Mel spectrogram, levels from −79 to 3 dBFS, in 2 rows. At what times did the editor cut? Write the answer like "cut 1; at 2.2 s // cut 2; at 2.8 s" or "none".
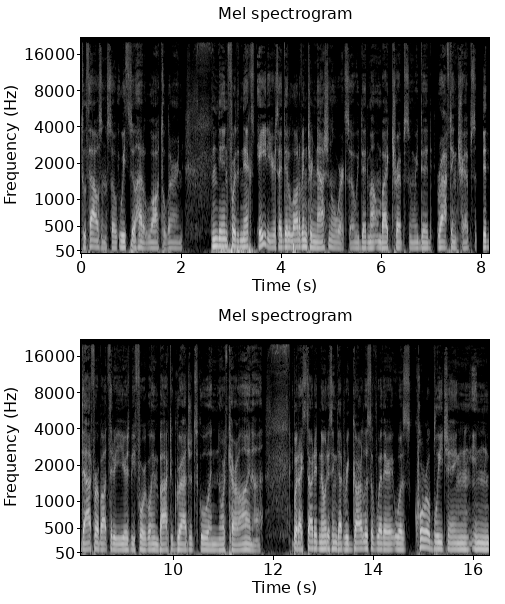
cut 1; at 5.3 s // cut 2; at 12.4 s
